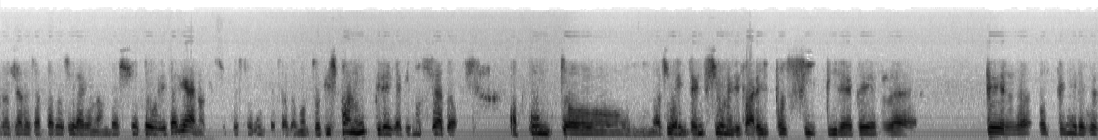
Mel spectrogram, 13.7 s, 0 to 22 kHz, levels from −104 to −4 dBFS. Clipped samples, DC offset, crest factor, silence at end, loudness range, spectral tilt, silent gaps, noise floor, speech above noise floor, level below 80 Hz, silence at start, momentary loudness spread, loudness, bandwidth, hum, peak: under 0.1%; under 0.1%; 14 dB; 0 s; 3 LU; -7.5 dB/octave; none; -48 dBFS; 31 dB; -54 dBFS; 0 s; 14 LU; -17 LUFS; 8.2 kHz; 50 Hz at -45 dBFS; -4 dBFS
